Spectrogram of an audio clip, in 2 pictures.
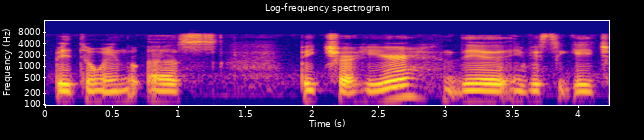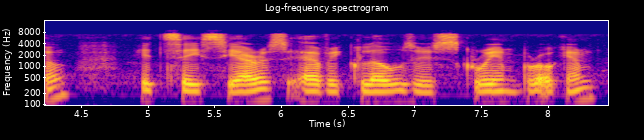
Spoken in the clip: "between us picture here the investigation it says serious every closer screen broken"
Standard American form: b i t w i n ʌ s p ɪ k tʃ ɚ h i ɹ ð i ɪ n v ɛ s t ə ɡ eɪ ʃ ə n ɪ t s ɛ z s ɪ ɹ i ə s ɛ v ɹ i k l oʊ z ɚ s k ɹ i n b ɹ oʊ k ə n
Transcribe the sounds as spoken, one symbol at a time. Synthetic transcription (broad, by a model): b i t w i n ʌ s p ɪ k tʃ ɚ h i ɹ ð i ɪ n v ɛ s t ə ɡ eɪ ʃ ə n ɪ t s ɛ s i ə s ɛ v ɹ i k l oʊ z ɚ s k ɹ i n b ɹ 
